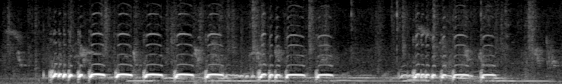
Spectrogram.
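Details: Female zebra dove calling to the male: quick bursts of short, staccato mid-pitched coos in rapid series, interleaved with a lower, drawn-out gliding note, with faint overlapping doves in the background.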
